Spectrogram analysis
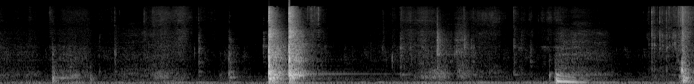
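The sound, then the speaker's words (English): Gritty scraping and rattling of cat litter being scooped from a cat's litter box, with a couple of sharp plastic clunks midway and near the end, moderately loud with no talking. “Gosh, I'm scooping the poop.”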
